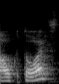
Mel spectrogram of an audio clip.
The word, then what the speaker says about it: Auctores: Se escreve Avictores, A-V-C-Tores, né? Avictores, tá? V mudo, Avictores. E essa Auctores, a gente fala Auctores, tá?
